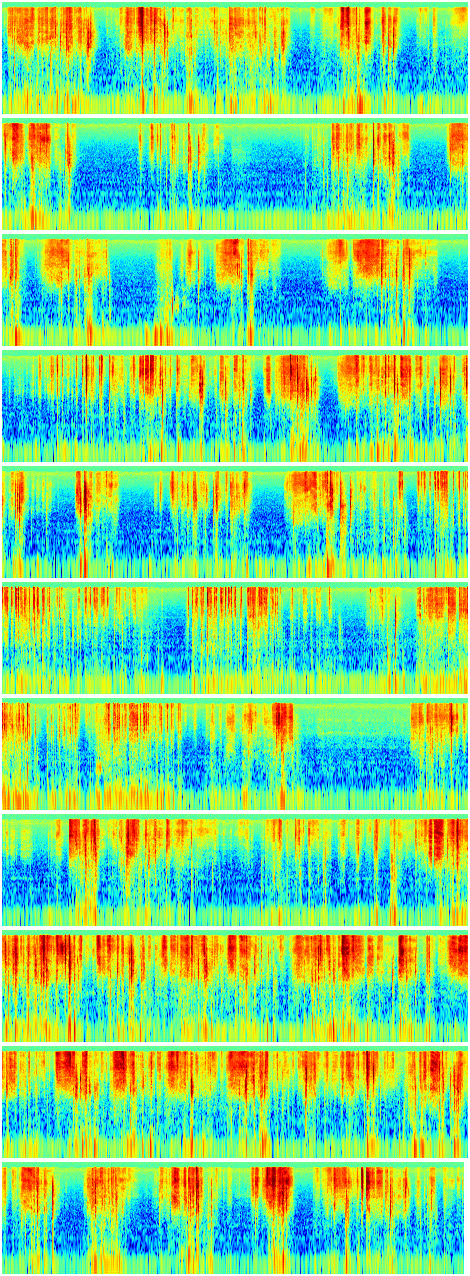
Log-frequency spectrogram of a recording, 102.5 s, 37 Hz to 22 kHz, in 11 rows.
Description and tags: Book - Handling and flipping through pages
Flipping through book pages + handling of book and paper sounds. Recorded with Audio-Technica boom mic on Tascam DR60dM2
movement, pages, handle, moving, hard-cover, book, flip, notebook, paper, flipping, page-turn, turning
